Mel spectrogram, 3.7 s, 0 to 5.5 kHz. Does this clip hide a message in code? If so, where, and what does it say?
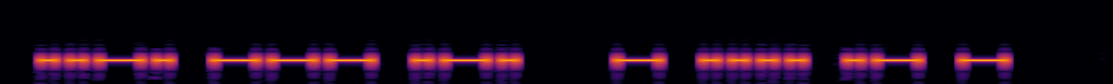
Yes: Morse code from 0.2 to 3.4 s, heard as a keyed tone, about 25 wpm, 600 Hz. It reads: FOR THAT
